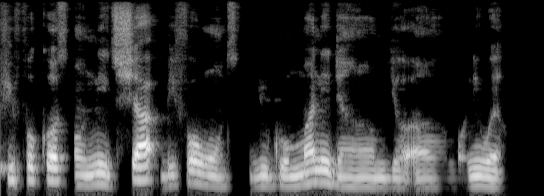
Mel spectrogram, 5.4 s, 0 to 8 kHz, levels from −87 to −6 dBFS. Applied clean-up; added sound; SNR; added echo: none; none; none; none.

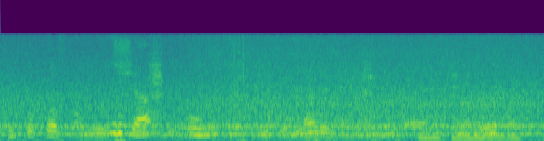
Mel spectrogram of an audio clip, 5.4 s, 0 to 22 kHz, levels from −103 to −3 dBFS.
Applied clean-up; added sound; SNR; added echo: none; Insect; -3 dB; none.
